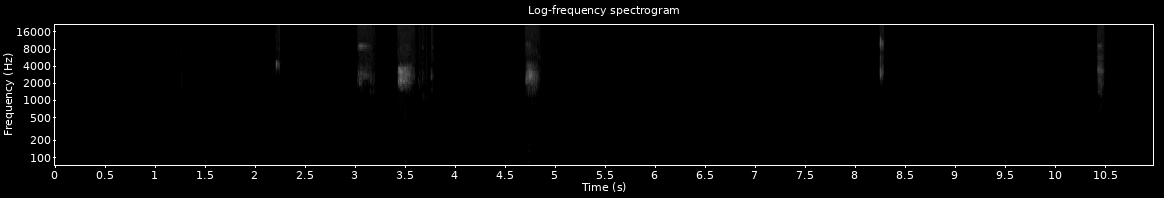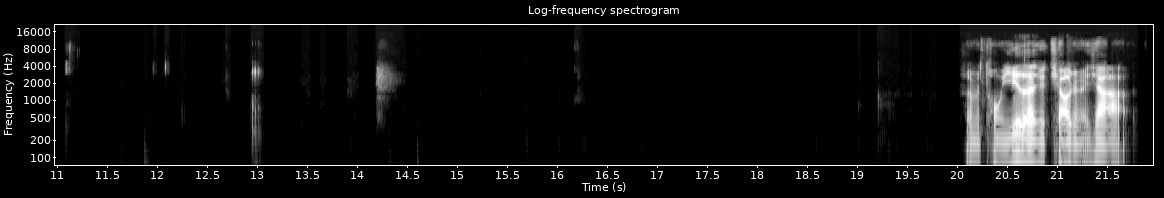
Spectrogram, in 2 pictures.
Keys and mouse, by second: 0.1 middle click, 1.0 click, 1.4-2.5 middle drag, 2.5 click, 3.3 middle click, 3.7 f, 4.1 middle click, 4.5 click, 5.3 middle click, 5.9 click, 6.4 middle click, 6.9 click, 7.4 middle click, 8.0 f, 8.5 middle click, 9.1-10.1 drag, 10.1-12.6 middle drag, 12.6 f, 13.1 middle click, 13.9-20.3 drag, 20.3-21.9 ctrl+middle drag.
